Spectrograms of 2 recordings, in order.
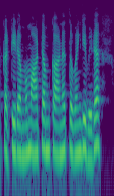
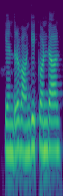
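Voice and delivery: ordinary delivery

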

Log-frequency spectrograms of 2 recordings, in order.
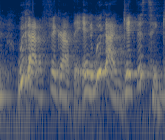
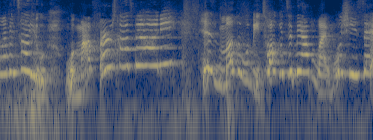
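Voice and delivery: animated high pitch; 12 semitones higher than usual. Retold or imitated. Animated aside about mother-in-law.

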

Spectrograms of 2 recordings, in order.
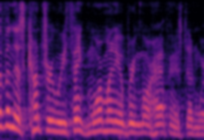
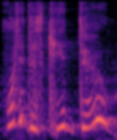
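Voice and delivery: slow, laughing disbelief; alarmed; 8 semitones higher, slower than usual. Retold or imitated. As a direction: act baffled and worried, slowly. Pastor's alarm at the sheriff.

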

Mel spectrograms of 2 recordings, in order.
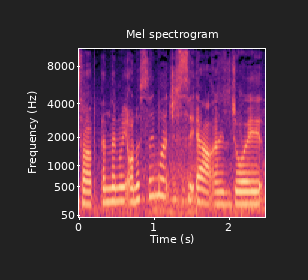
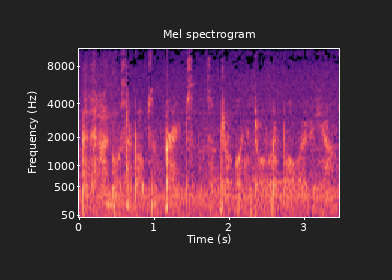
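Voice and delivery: hushed whisper so Dad won't hear; 5 dB quieter than usual. Real, not acted. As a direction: whisper it, keep it secret. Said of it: "I have to whisper because Dad's in the other room".

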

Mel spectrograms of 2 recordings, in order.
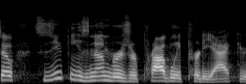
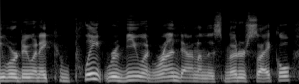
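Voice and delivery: ordinary delivery

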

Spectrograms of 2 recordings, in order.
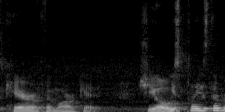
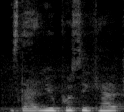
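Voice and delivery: lightly voiced drowsy grandma, higher; a touch of sleepy, higher-pitched grandma; 6 semitones higher, 3 dB quieter than usual. A narrator's reading. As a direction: answer as if just waking up. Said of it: "answered in a sleepy voice".

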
